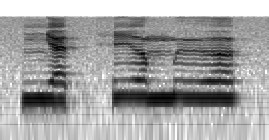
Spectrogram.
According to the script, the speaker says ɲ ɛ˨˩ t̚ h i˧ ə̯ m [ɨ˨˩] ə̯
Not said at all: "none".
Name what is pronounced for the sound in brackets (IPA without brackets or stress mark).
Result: ɨ˧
